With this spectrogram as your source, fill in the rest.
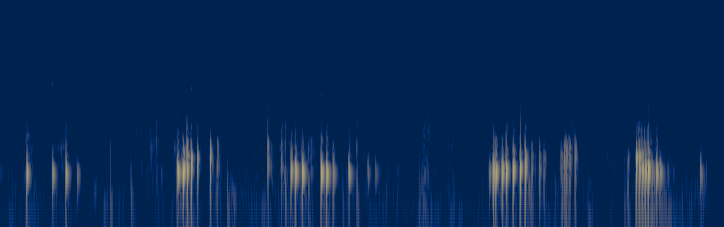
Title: empty stomach rumbles without mic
